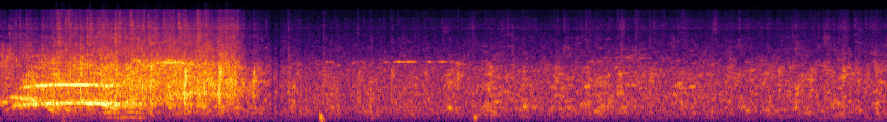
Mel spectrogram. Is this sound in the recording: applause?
yes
